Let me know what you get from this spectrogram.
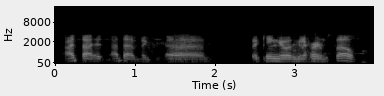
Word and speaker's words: Vikingo: And watching Viking, how do you pronounce it? Viking? – Yeah, Vikingo. – Vikingo, yeah. Vikingo.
